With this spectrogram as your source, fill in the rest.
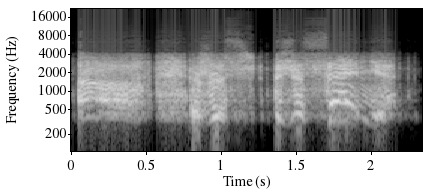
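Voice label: damaged pilot, mood low, French; War Thunder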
